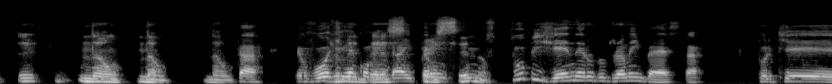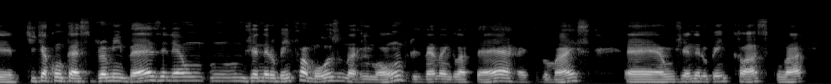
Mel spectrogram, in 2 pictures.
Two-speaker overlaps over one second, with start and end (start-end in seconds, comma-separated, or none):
3.2-5.0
